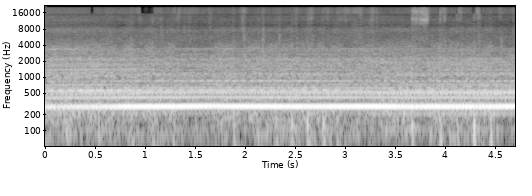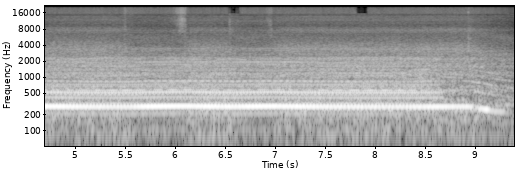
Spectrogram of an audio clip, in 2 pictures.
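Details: 1972 Electrolux Z500 vacuum, 425 W motor cleaned up, running with an old-style hose: steady loud motor drone with constant mid-pitched hum, winding down at switch-off; the leaky hose changes the suction note.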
